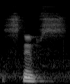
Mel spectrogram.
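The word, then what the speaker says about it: SNPs: That is called single nucleotide polymorphism, pronounce ஸ்னிப்ஸ்.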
